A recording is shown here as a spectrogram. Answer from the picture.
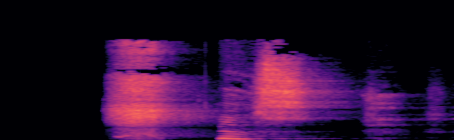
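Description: A person crying: a sharp, breathy sniffle about half a second in, then a short sob about a second in.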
